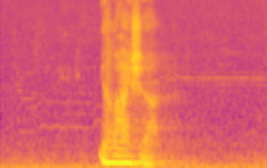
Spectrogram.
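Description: A man speaks loudly into a microphone in a reverberant hall.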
